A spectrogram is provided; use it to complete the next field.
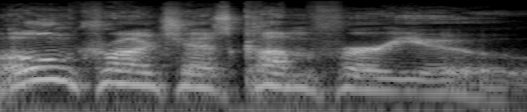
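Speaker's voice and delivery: loud, slow, swooping, vicious orc brute voice. Describing a voice the listeners hear in the scene, speak in a mean orc voice. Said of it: "it sounds like a really mean orc".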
